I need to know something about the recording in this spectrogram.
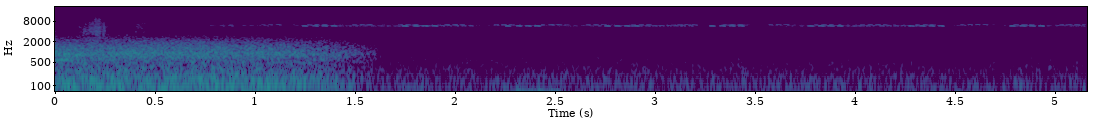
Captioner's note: insects chirping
